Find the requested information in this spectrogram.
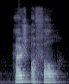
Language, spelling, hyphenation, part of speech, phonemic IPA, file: Dutch, huisafval, huis‧af‧val, noun, /ˈɦœy̯s.ɑˌfɑl/, Nl-huisafval.ogg
- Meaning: domestic waste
